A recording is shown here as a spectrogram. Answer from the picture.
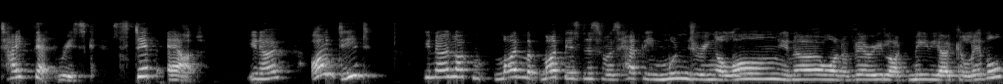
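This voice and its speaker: A woman speaks at a fairly slow pace in a high voice, with an animated tone and lively intonation. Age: 60s. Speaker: tarot reader. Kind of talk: live-stream tarot reading and motivational talk. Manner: casual.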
